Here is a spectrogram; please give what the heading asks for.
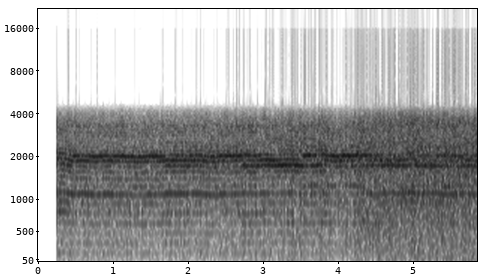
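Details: LS1 V8 with a steady high whine rising slightly with rpm, present hot or cold, unaffected by steering or AC; dry static idler pulley between power steering pump and alternator, fixed by re-greasing.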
